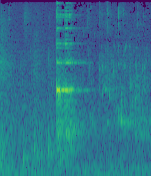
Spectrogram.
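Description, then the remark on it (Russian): Original kombucha poured into a glass: a sharp glassy clink and ring, then a soft, fizzy trickle of liquid for about a second, with no talking. “Поэтому я не только охарактеризовал продукт, но я, друзья, его сейчас разолью, покажем разлив и употребление. Вот берем, разливаем.”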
